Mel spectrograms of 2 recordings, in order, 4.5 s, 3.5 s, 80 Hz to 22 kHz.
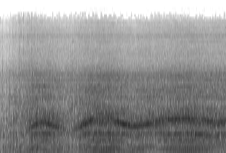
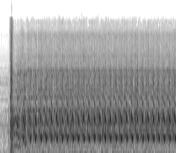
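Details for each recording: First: Older VW Polo 1.4 petrol, being fault-found for a no-start: engine revs up smoothly and holds an even, clean note with no misses or knocks as it rises and settles, sounding healthy. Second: Older VW Polo with a 1.4 petrol engine that won't start: the starter turns the engine at a steady beat of about two revolutions a second with no firing, and no spark comes from the plug, indicating an electrical fault.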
